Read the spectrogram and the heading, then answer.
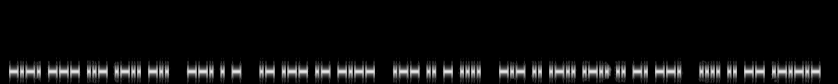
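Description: Morse code, heard as a keyed tone, about 44 wpm, 600 Hz. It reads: COULD GET AWAY WITH KILLING HIM.
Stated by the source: Morse code at 43 wpm sending Ken Follett's novel Never in English, from CW med Gnister.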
